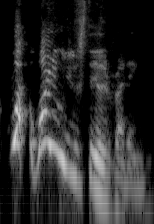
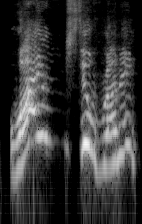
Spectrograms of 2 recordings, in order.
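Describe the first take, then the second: First: Put-on African accent, higher pitch; best African accent. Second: High, loud incredulous demand; exasperated outcry. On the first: Asking Nikki why she's still running, in an African accent. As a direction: ask it in a mock African accent. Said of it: "in my best African accent". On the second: Acted. Asking Nikki why she is still running, loudly exasperated. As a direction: cry it out in disbelief.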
